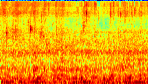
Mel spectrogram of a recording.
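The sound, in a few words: water from tap washing plantains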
